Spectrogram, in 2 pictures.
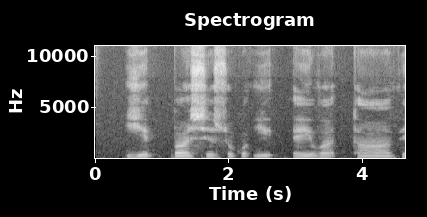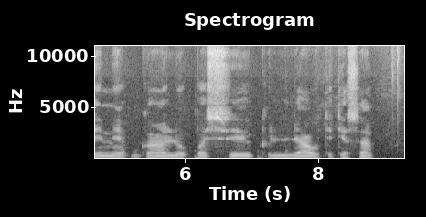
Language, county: Lithuanian, Kaunas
